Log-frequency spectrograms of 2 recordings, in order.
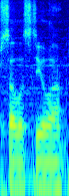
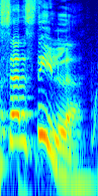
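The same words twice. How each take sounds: First: It is said in a plain, ordinary accent. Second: It is said in a comical Italian accent.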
